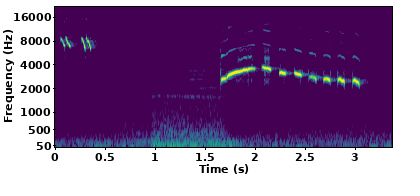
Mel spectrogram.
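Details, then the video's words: Orange-headed thrush lure song for training birds: two tiny high chips, a short pause, then a long clear whistle sliding slightly down, broken into a run of about eight even repeated notes. "Pancingan ANIS MERAH Gacor Suara Kasar Ini Membuat Burung Ikutan Ngeplong"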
